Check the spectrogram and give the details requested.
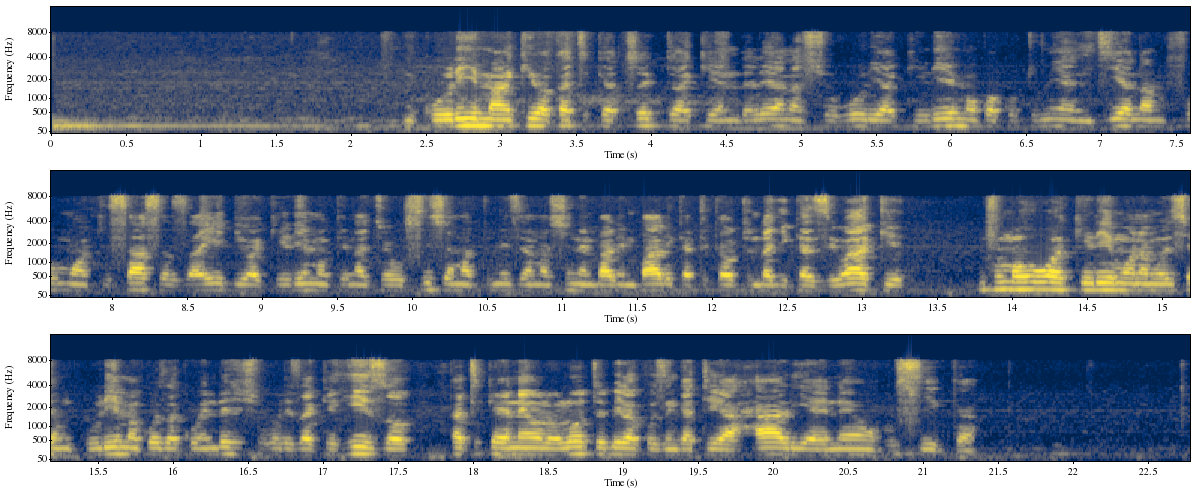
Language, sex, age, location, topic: Swahili, male, 25-35, Dar es Salaam, agriculture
